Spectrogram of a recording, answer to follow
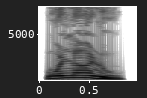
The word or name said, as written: ಒಳ್ಳಾಳ್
